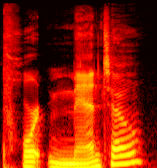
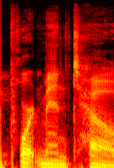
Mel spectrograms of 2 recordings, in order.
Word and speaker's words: portmanteau: It's actually pronounced portmanteau, or maybe portmanteau. It looks like there's 2 different emphases that you could use.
